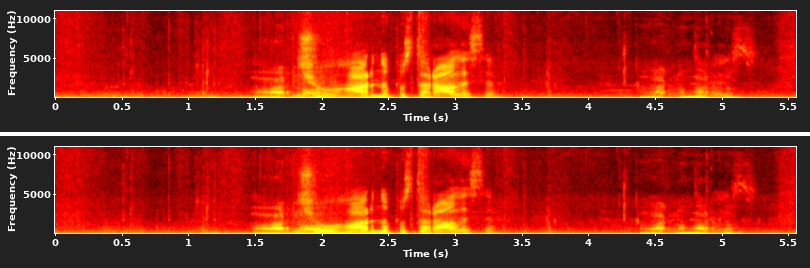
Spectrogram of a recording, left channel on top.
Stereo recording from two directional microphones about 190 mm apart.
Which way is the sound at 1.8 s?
20° right (ahead or behind).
